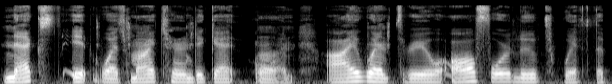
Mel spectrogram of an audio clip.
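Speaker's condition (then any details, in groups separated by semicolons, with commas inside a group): No condition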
